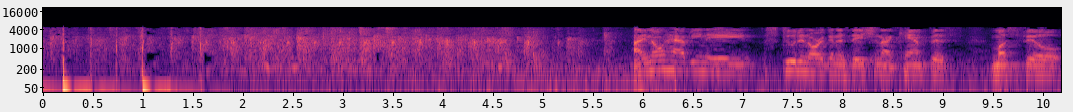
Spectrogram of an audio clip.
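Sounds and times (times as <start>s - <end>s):
audience applause: 0.0s - 5.7s
speech: 6.0s - 10.1s.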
